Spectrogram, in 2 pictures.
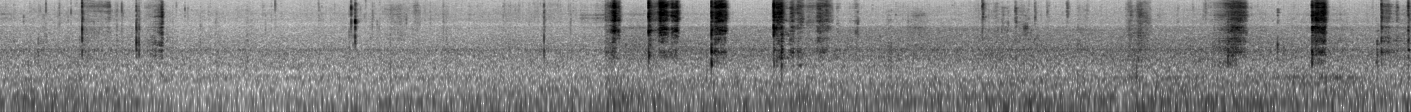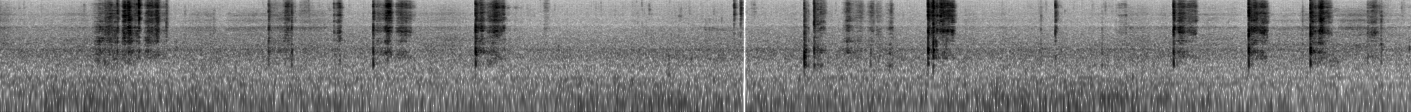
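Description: Metal chopsticks clicking and scraping against an aluminium mess tin as rice is picked up and eaten, in irregular sharp clicks and short scrapes over a steady low background noise.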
